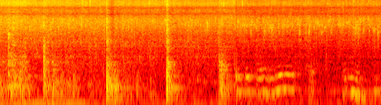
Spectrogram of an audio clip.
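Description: Tomato and onion sizzle steadily in a hot pan with occasional scraping stirs, while a voice talks over the cooking.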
